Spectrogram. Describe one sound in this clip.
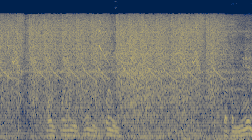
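Blaster bolts zip past with sharp, falling whines.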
